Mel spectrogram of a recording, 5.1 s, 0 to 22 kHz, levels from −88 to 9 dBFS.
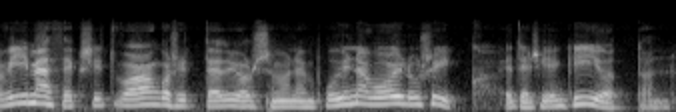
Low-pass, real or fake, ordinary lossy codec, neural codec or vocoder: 10.8 kHz; real; Opus, 24 kbps; none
